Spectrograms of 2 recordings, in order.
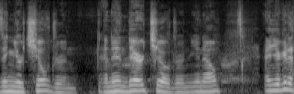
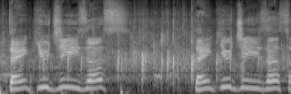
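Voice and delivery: raised, higher-pitched exclamation of thanks; real praise shout; 7 semitones higher, 4 dB louder than usual. Real, not acted. Leading the congregation's applause for Daisy, praise shout. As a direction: call it out over the applause.

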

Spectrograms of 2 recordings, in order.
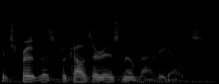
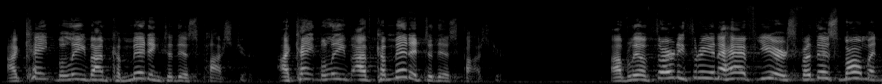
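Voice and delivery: higher, louder, straining in distress; anguished Jesus; 9 semitones higher, 15 dB louder than usual. Acted. Jesus in the garden dreading his task, anguished cry. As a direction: cry out as Jesus breaking under pressure.

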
